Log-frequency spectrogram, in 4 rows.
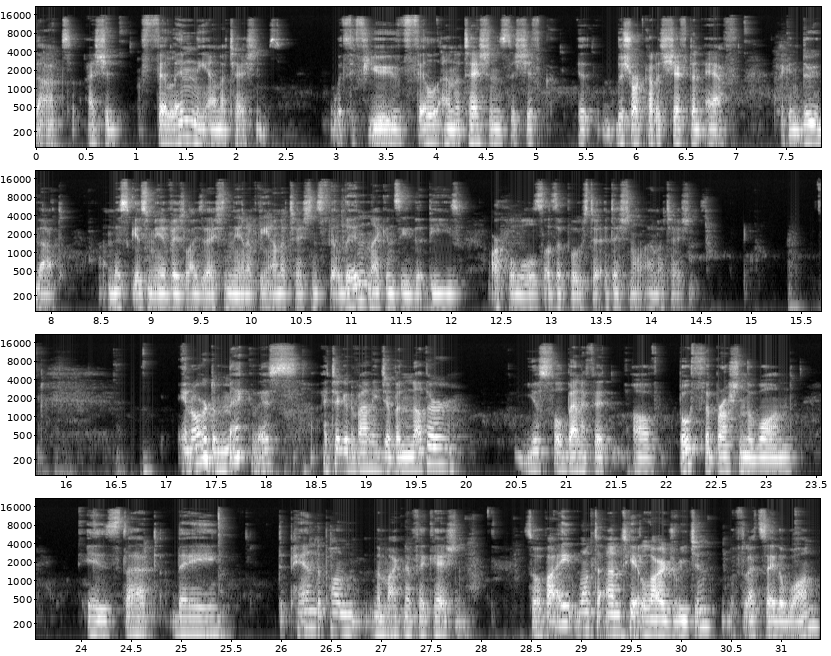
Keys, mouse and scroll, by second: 0.6 click, 0.6-2.5 scroll down 1, 2.5-3.9 scroll down 1, 3.9-6.5 scroll down 1, 6.5-7.9 scroll down 1, 7.9-8.8 scroll down 1, 8.8-9.4 scroll up 1, 9.4-9.9 scroll down 1, 9.9-10.8 scroll up 1, 10.8-11.9 scroll up 1, 11.9-13.6 scroll up 1, 13.6-14.4 scroll down 1, 14.4-14.9 scroll up 1, 14.9-16.7 scroll down 1, 16.7-17.9 scroll down 1, 16.7 space, 17.1-17.9 drag, 17.9-19.9 scroll down 1, 19.9-21.2 scroll down 1, 21.2-22.5 scroll down 1, 22.5-23.9 scroll down 1, 23.9 click, 23.9-25.2 scroll down 1, 25.2-26.1 scroll down 1, 25.4 BackSpace, 26.1-27.7 scroll up 1, 27.7-29.0 scroll down 1, 29.0 scroll up 1, 29.3 w, 30.1 scroll down 2, 30.3-31.0 scroll up 2, 31.0-31.3 drag.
